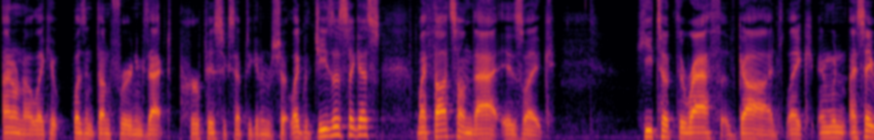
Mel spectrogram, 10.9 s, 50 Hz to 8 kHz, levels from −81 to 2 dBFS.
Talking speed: 215 wpm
